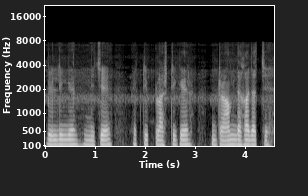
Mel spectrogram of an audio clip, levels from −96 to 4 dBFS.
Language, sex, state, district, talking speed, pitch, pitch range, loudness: Bengali, male, Assam, Hailakandi, 90 wpm, 130 Hz, 125-135 Hz, -21 LUFS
